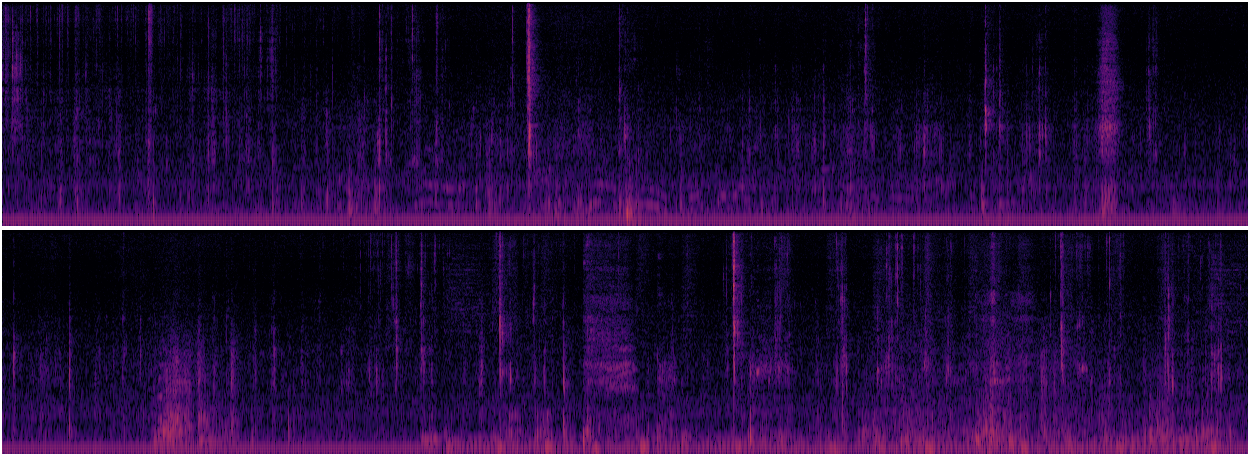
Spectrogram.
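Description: A person chewing and biting into chicken wings up close: soft, wet chewing with scattered sharp clicks and crunches, getting busier in the last several seconds.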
